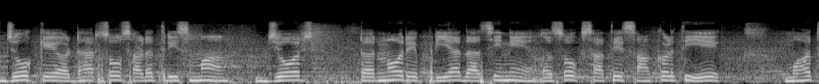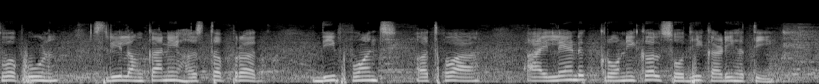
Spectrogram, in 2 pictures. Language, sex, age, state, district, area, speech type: Gujarati, male, 18-30, Gujarat, Valsad, rural, read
